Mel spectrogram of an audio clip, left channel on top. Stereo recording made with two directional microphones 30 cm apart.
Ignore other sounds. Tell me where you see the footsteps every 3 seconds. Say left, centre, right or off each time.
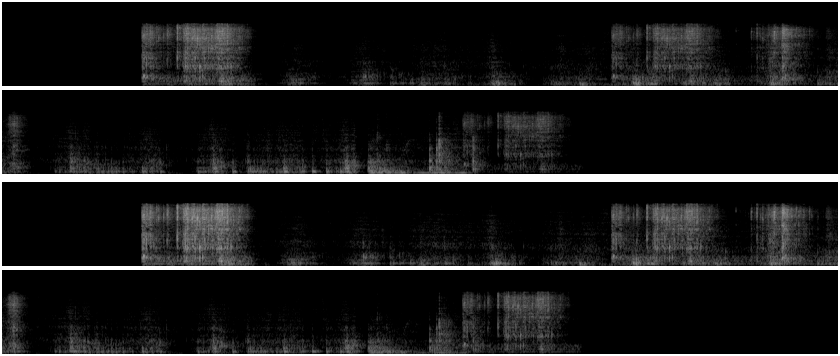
right, right, right, centre, left, off.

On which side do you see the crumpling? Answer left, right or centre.
right.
